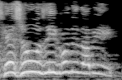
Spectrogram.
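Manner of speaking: high, full-voiced shout; grito del ciego. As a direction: call out desperately to someone passing by. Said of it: "empieza a gritar una vez más". (grito agudo y fuerte de súplica)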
